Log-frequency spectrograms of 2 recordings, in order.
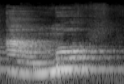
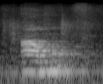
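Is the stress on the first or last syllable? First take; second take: last; first. First: The stress is on the last syllable. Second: The stress is on the first syllable. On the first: The action already happened in the past. "es con tilde. Es un pasado" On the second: The action happens in the present. "lo pongo sin tilde"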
